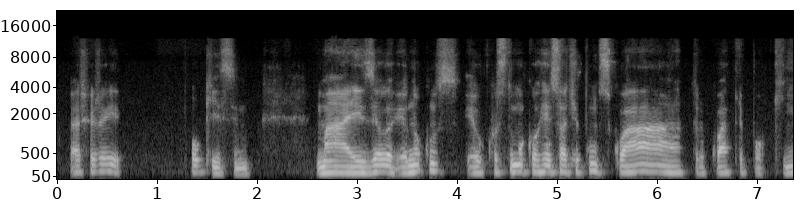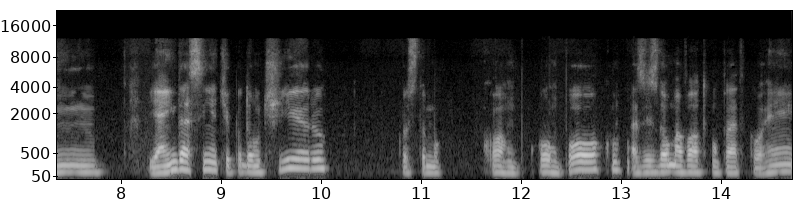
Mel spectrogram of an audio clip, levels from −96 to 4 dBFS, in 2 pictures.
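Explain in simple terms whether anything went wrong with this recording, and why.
Two things went wrong here. First, background gated by the echo canceller: at 0.01 to 0.05 seconds, and again from 7.8 to 8.03 seconds, the room sound briefly dips. The canceller turned the microphone down while the other end's loudspeaker was playing, then let it back up.

Second, an echo leak: from 5.13 to 5.26 seconds there's a faint, quiet repeat of the speech arriving about a quarter-second late. It's likely the far side's canceller missed some of its loudspeaker sound, and that leftover got sent back.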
